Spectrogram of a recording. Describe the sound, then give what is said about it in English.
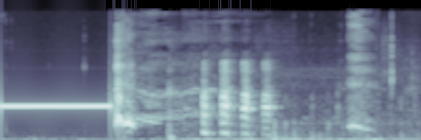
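A loud, steady, single-pitched censor bleep over a person's name holds for about a second, then cuts off abruptly into bursts of laughter and people talking. “you please leave that all in, but just make a really loud bleep noise over her name?”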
